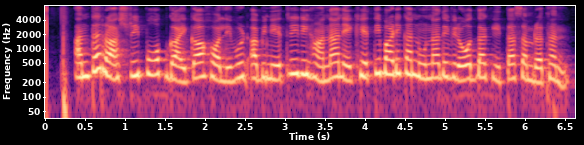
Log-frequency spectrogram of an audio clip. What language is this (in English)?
Punjabi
